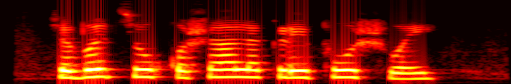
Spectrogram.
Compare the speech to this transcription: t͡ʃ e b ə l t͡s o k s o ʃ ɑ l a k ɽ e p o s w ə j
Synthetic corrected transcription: t͡ʃ e b ə l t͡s o k x o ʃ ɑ l a k ɽ e p o ʃ w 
